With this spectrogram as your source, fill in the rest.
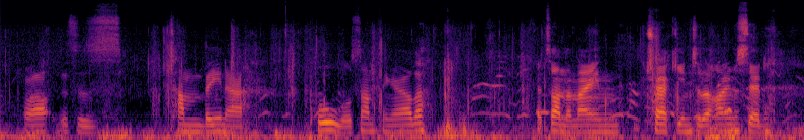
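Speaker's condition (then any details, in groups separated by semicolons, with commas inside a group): No condition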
